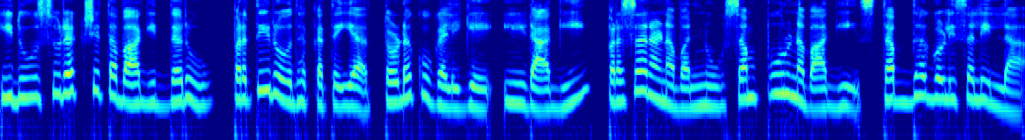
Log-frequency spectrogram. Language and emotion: Kannada, neutral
